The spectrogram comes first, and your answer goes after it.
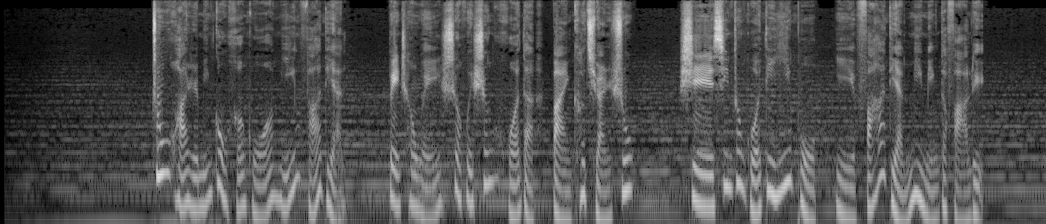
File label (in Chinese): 女-民法典解说【稳重平和】; 成熟厚重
